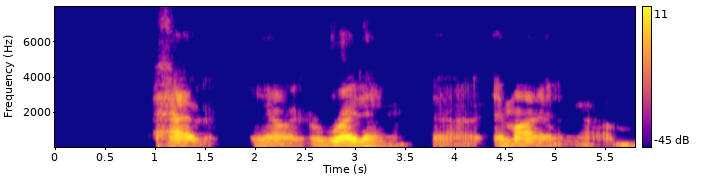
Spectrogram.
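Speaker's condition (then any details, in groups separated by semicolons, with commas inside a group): ALS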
